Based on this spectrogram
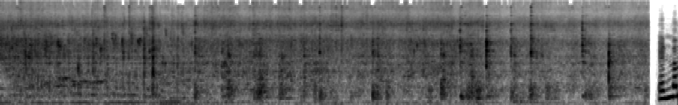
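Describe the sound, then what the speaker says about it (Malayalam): Crushed onion, ginger and green chilli fry in hot oil with a bright, continuous close-up sizzle, punctuated by repeated stirring scrapes and taps, ending in a sharp clunk. "എണ്ണ നല്ല രീതിയിലൊന്ന് ചൂടായി കഴിഞ്ഞപ്പോഴേക്കും ചതച്ച് വെച്ച ഉള്ളിയും ഇഞ്ചിയും പച്ചമുളകും ചേർത്ത് കൊടുത്തിട്ടുണ്ട്."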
